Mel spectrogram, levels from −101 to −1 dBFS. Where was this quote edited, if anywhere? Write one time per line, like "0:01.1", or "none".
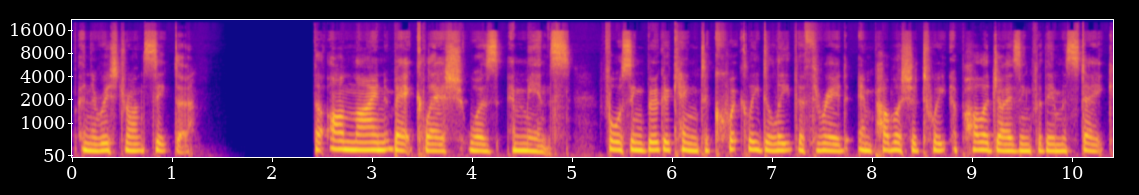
none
